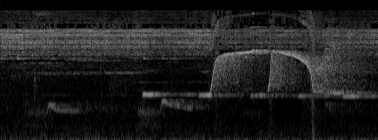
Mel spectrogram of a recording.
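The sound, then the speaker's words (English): A screaming piha in the Amazon cries out with two loud, ringing whistles that sweep sharply upward, preceded by softer, lower whistled notes, all over a steady, high-pitched drone of insects. “Now, that's the colorful cry of the surprisingly drab screaming peahaw.”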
